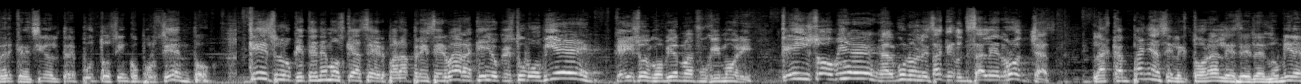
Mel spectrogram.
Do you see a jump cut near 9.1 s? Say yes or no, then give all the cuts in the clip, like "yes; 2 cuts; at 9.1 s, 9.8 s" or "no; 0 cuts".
no; 2 cuts; at 2.3 s, 10.7 s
